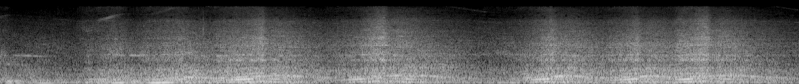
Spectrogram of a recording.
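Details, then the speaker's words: VW Crafter diesel after welding the cracked EGR corrugated pipe with brass, rebuilding the starter and restoring the lambda sensor: smooth repeated rev rises and falls with no hiss or exhaust leak anywhere; normal revving after repair. "песня для ушей отлично великолепно великолепно всё нигде не сечёт нигде не под секаев"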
